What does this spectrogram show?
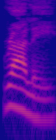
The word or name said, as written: rally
